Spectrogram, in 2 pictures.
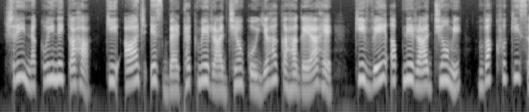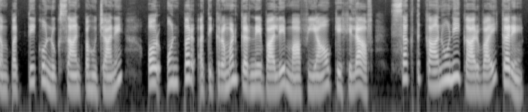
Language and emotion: Hindi, neutral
